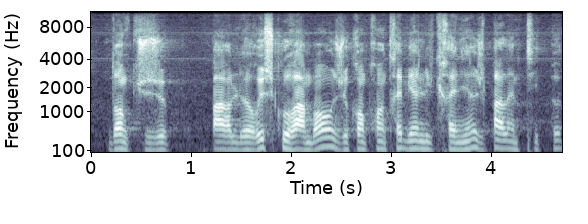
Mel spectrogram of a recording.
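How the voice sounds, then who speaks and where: With a North African accent, a man speaks at a moderate pace and medium pitch, his intonation flat and monotone. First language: Berber (speaking French). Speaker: college researcher, award laureate. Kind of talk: onstage interview.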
